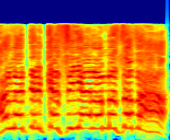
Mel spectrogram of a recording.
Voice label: landmark near armored vehicle, english battlechatter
